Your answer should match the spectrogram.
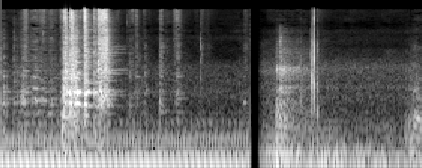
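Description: Rustling and scraping as a metal license plate is held against a bracket and its bolts are started by hand, over a steady low pulsing hum. The sound cuts out for an instant about two and a half seconds in, and a single sharp click follows.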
